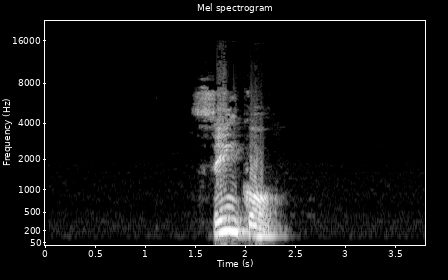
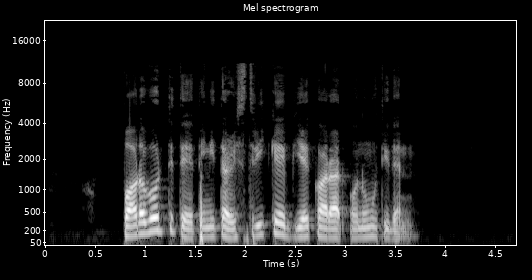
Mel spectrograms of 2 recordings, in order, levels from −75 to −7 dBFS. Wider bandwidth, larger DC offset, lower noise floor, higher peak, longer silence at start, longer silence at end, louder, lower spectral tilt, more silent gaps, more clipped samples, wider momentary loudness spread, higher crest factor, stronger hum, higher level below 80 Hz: about the same, 11 kHz vs 11.5 kHz; neither; second, -62 dBFS vs -74 dBFS; about the same, 0 dBFS vs 0 dBFS; first, 1.5 s vs 0.8 s; first, 1.45 s vs 1.05 s; first, -12 LUFS vs -18 LUFS; second, -5.5 dB/octave vs -7.5 dB/octave; neither; neither; first, 15 LU vs 12 LU; about the same, 16 dB vs 20 dB; neither; about the same, -54 dBFS vs -50 dBFS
